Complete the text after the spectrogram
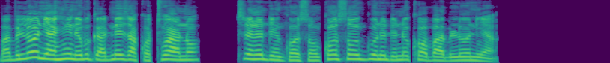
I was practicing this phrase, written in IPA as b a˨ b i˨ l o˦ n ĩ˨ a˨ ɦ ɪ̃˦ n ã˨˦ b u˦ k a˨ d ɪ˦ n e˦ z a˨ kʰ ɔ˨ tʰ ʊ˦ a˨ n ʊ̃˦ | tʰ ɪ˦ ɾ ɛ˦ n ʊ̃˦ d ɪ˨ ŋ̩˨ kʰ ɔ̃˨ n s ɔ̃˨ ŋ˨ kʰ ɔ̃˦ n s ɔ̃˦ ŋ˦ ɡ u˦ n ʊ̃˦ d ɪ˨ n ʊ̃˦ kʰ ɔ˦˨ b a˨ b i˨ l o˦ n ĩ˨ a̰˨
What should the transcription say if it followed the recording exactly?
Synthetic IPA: b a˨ b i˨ l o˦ n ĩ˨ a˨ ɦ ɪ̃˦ n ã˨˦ b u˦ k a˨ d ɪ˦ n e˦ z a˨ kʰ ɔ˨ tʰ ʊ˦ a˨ n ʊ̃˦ | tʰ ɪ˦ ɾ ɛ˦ n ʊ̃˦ d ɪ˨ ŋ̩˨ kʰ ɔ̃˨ n s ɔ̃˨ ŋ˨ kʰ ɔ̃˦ n s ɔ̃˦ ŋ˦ ɡ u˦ n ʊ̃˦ d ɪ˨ n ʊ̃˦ kʰ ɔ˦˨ b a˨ b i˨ l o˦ n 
